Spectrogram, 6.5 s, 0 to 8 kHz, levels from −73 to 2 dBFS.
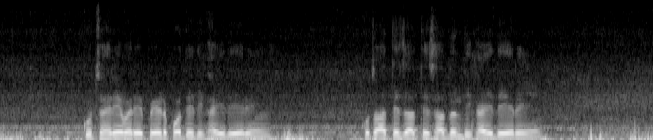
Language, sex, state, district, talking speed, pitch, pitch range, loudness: Hindi, male, Rajasthan, Bikaner, 145 wpm, 150 Hz, 140-155 Hz, -12 LUFS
